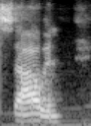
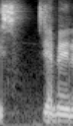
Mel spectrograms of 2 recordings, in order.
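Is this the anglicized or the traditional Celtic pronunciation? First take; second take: traditional Celtic; anglicized. First: The word is said the traditional Celtic way. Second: The word is said the everyday English way. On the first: This is the proper original pronunciation. The speaker calls it right. "it's Samhain" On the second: This is how people here usually say it. The speaker calls it wrong. "We say Samhain"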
